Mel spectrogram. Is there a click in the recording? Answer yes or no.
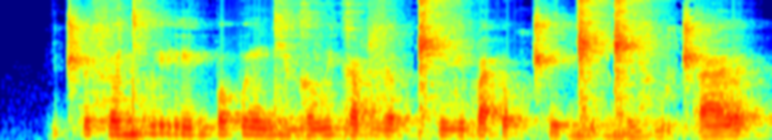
yes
